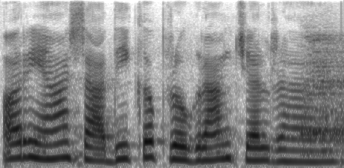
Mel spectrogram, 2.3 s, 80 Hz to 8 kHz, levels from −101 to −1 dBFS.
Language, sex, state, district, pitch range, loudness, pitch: Hindi, female, Jharkhand, Ranchi, 215-250 Hz, -16 LUFS, 230 Hz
